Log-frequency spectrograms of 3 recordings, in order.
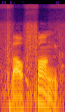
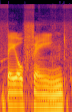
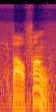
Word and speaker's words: Baofeng: that's the same pronunciation I mean it's valve Fung not bail feigned or bow Fang its bow Fung okay nothing particularly unusual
